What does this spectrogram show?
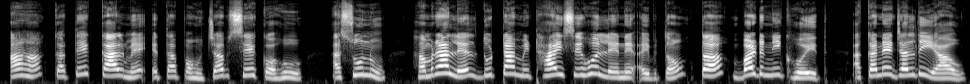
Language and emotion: Maithili, neutral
